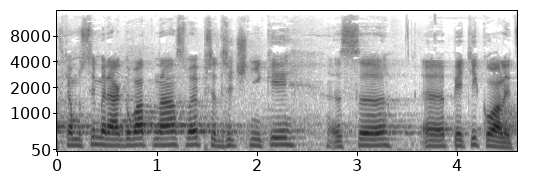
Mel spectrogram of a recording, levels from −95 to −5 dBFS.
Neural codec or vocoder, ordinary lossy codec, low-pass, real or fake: none; MP3, 64 kbps; 14.4 kHz; real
